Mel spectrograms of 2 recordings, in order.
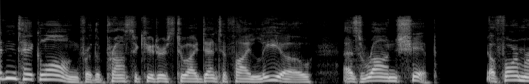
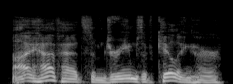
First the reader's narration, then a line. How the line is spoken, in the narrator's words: Simpson added with a kind of chuckle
